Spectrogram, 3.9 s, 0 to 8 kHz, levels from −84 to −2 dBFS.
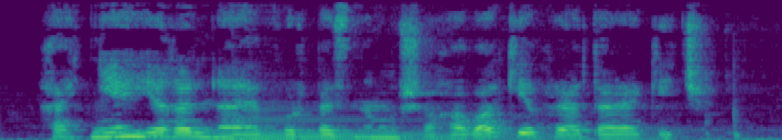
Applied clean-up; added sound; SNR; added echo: none; Acoustic guitar / Strum; 9 dB; reverberation time 2.3 s.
